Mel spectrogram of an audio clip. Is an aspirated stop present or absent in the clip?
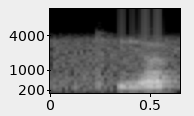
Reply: present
